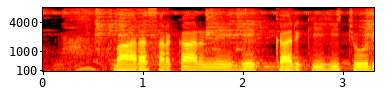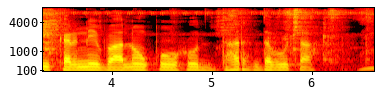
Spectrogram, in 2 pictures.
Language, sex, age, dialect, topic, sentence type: Hindi, male, 31-35, Kanauji Braj Bhasha, banking, statement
